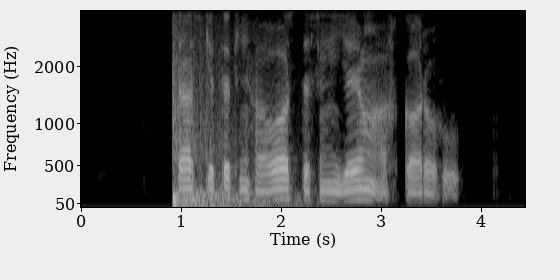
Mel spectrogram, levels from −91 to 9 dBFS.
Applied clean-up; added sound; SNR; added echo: none; Explosion; 9 dB; none.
